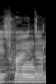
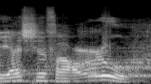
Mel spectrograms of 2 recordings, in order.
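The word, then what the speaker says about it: يَشْفَعُ: আইন অক্ষরটা গলা চেপে আদায় করব আমরা। এই জায়গাতে আমরা যদি বলি ইয়াশফা'উ, উ উ, তাহলে হামজা পেশ উ, আইন পেশ উ একই হচ্ছে। জি জি। আইন অক্ষর হলকের মধ্য থেকে একটু চেপে পড়তে হবে।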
